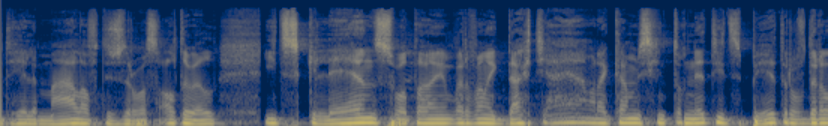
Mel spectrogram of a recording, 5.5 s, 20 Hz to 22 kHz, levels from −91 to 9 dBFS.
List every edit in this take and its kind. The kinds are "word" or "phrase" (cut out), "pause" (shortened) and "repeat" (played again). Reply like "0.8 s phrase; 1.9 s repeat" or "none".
1.7 s pause; 4.6 s word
